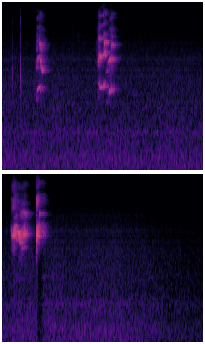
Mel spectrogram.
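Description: Small pet parrot giving short, high-pitched chirps four times within the first five seconds, over a low steady hiss.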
